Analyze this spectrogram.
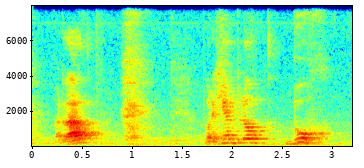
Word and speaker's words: Buch: La CH en alemán se pronuncia como una J del español, o parecido a una J, ¿verdad? Por ejemplo, Buch, Buch, que significa libro, que se escribe así.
